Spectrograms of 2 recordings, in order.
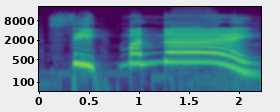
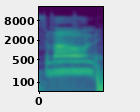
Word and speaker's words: Simoné: with another episode with c monet that's not how you pronounce it but give it to somebody my name is simone if you've watched a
